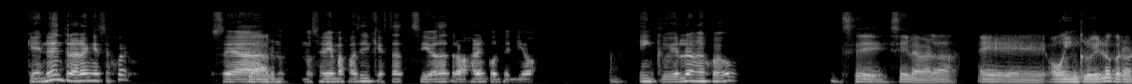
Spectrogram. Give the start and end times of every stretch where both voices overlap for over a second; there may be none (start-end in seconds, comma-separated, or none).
none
